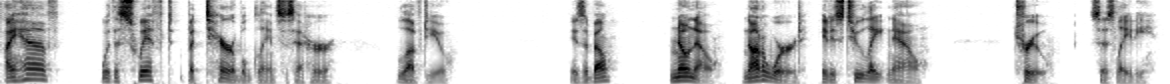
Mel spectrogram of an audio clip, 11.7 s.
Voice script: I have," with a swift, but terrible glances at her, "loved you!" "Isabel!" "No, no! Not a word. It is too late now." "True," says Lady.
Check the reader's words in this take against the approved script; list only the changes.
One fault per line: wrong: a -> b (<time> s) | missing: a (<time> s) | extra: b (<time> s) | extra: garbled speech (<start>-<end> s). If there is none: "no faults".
no faults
